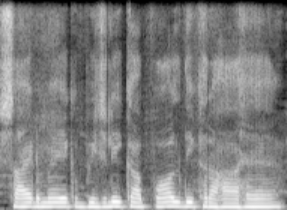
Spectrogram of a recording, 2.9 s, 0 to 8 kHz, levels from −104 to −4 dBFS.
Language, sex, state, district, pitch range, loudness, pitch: Hindi, male, Jharkhand, Deoghar, 150-160 Hz, -12 LUFS, 155 Hz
